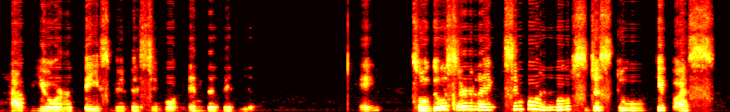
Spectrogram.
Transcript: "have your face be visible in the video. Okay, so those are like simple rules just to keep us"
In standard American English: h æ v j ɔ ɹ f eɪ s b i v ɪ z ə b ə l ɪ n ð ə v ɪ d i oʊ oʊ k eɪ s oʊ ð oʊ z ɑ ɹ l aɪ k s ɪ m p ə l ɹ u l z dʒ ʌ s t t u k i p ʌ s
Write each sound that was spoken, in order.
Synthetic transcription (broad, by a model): h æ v j ɔ ɹ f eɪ s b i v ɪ s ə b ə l ɪ n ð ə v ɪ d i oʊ oʊ k eɪ s oʊ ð oʊ s ɑ ɹ l aɪ k s ɪ m p ə l l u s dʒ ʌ s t t u k i p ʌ s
